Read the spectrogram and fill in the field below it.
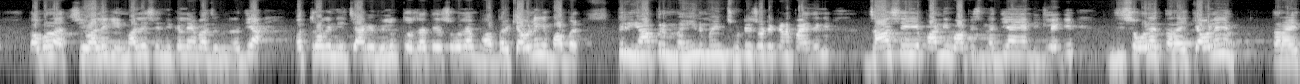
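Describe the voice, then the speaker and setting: Guy with a really high voice teaching exam geography, keeps asking the key word back like a quiz, corrects himself a lot. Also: vocal fry, slightly rough, poor audio. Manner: repeats key terms as quiz questions, self-corrects; casual explaining tone. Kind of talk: exam-prep geography lecture.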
